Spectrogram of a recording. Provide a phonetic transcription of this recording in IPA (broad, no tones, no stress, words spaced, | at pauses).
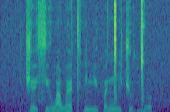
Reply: t͡ʃe sʲowa wɛ tʰinʲʉpɛ ŋ͡ǀit͡ʃʉɡ͡ǀɵ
